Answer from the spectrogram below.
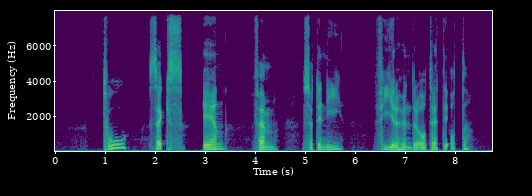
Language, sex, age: Norwegian, male, 25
